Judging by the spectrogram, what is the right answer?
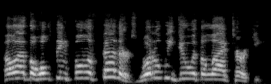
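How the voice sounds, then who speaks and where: An actor playing a grumpy, sleepy husband stuck in a hospital bed, complaining and hollering in a comic radio play. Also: male voice, extremely high pitch, fast talker, a bit bright, no room sound. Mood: grumbling.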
